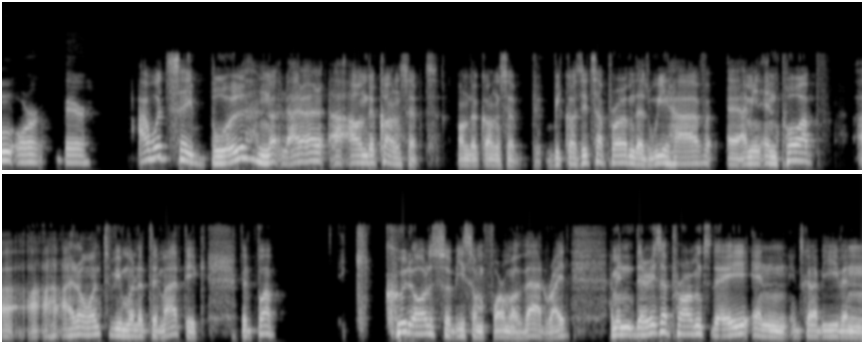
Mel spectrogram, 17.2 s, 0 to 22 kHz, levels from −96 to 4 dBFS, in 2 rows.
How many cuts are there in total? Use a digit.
1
